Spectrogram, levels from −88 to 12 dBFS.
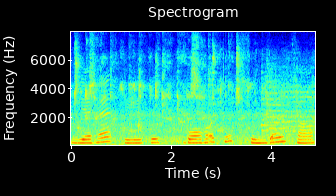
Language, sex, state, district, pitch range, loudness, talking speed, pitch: Hindi, female, Madhya Pradesh, Umaria, 235-280 Hz, -15 LUFS, 60 wpm, 245 Hz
